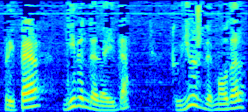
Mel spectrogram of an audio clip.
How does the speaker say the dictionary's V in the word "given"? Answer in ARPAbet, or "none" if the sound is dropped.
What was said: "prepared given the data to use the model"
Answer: B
